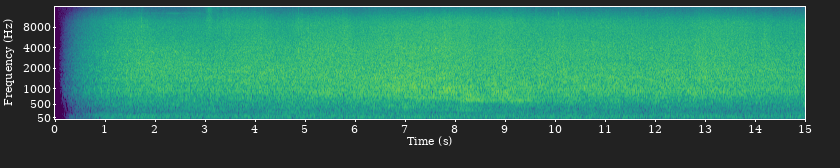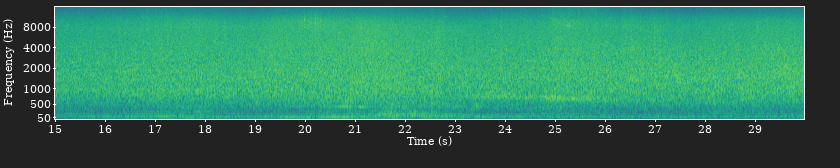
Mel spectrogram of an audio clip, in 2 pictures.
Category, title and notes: Sound effects > Vehicles
A stereo recording of a busy suburban highway in Northern Virginia - Rt. 66 at rush hour. The mics were about 50m away, though I'd like to get closer. I always found the noise of this highway enchanting.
